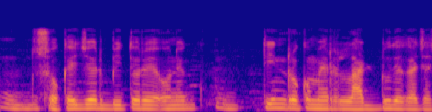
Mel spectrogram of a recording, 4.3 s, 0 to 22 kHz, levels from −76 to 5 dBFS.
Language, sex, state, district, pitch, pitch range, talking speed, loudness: Bengali, male, Assam, Hailakandi, 140 Hz, 135-150 Hz, 110 wpm, -19 LUFS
